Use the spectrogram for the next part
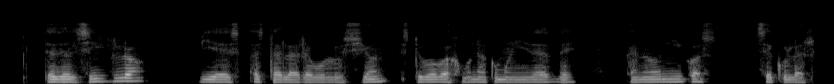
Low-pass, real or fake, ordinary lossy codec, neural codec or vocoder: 7.2 kHz; real; Opus, 64 kbps; none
